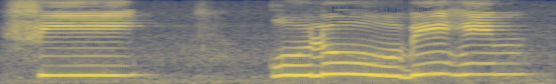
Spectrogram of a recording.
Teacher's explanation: قاف موٹے حروفوں میں سے ہے تو اس لیے قاف کو ہم موٹا پڑھیں گے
